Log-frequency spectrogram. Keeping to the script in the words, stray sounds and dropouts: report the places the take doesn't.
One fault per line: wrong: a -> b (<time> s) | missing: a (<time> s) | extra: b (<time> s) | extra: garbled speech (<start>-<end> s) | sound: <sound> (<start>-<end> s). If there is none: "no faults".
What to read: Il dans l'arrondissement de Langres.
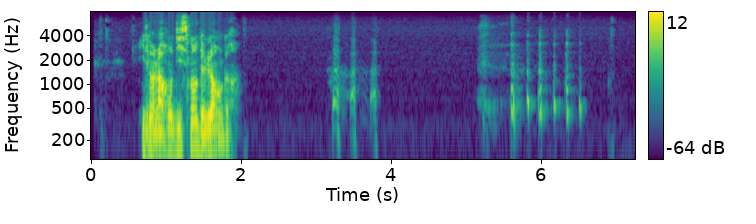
sound: laugh (3.1-3.9 s)
sound: laugh (5.1-6.7 s)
